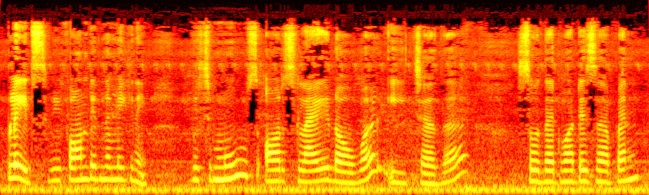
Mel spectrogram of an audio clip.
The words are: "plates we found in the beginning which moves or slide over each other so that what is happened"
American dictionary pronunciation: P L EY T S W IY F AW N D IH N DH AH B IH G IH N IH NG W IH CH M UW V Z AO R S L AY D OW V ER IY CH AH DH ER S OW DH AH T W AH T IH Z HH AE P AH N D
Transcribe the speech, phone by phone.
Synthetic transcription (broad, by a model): P L EY T S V IY F AW N D IH N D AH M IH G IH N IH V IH CH M UW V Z AO R S L AY D OW V ER IY CH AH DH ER S OW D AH T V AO T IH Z HH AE P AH N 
